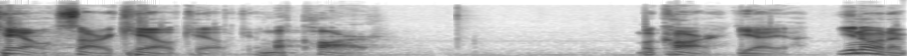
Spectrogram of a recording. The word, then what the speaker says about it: Makar: Ben, you did not just say Maker. Kale. Sorry, Kale. Makar.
